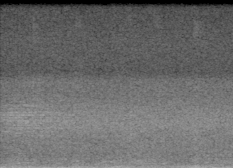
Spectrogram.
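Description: Steady rushing noise with a low hum beneath it.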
